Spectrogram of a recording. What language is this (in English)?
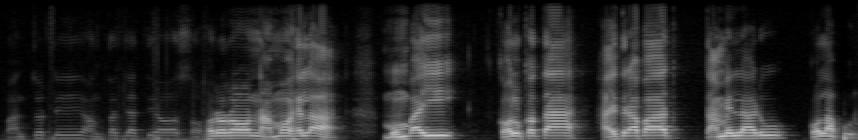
Odia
